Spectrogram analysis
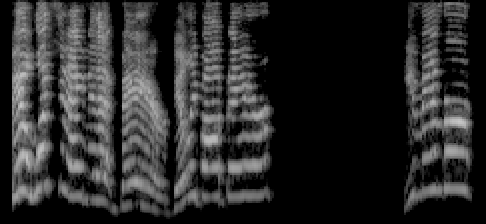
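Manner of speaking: high-pitched call to someone out of the room. Real, not acted. Host calls Bill outside the room about a bear's name, calling out.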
